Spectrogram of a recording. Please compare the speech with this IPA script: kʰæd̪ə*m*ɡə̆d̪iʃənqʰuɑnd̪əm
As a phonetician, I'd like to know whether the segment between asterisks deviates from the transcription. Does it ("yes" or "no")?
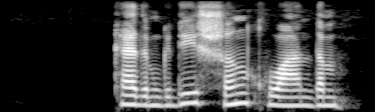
no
